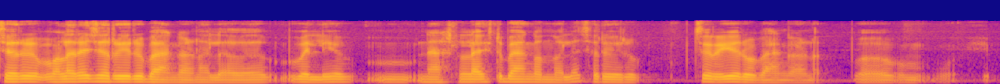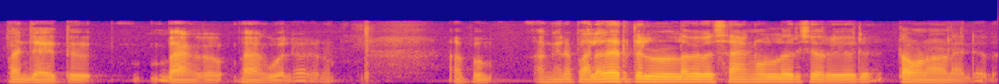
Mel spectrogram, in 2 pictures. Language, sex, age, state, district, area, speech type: Malayalam, male, 18-30, Kerala, Wayanad, rural, spontaneous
